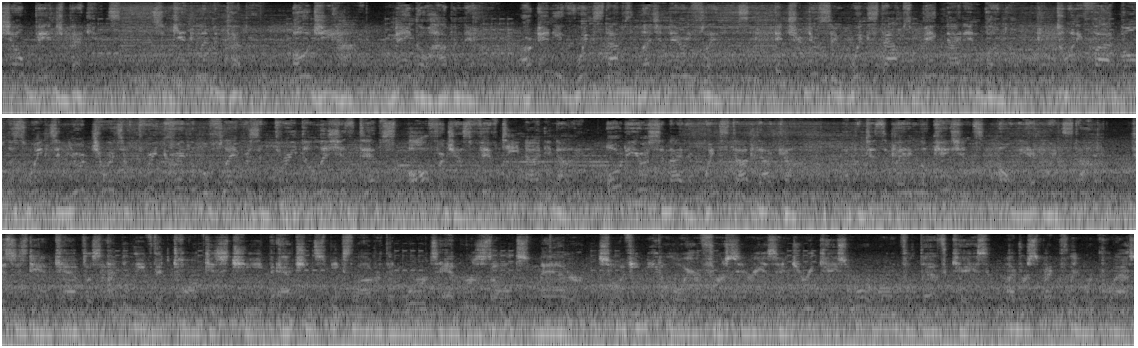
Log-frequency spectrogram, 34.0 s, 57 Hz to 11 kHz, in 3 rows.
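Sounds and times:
engine and road noise in cab: 0.0 - 34.0
radio playing: 0.0 - 34.0.

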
